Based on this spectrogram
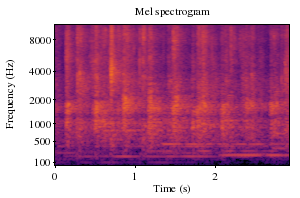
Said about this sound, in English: If you can clap.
